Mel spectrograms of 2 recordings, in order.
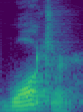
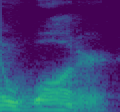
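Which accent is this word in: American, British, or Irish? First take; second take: Irish; American. First: The t falls between a hard t and d. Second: The t sounds almost like a d. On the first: "in Ireland, it's water. So it's a mixture of the two" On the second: "In America, it could be water. Like it's almost like a D sound"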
